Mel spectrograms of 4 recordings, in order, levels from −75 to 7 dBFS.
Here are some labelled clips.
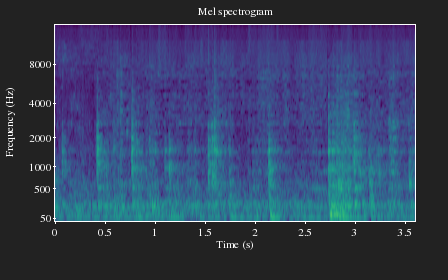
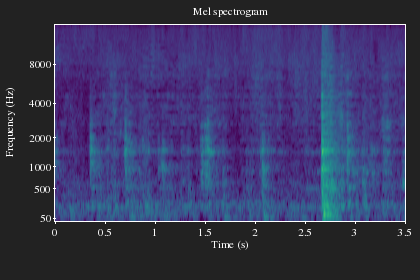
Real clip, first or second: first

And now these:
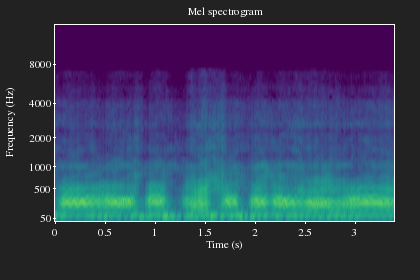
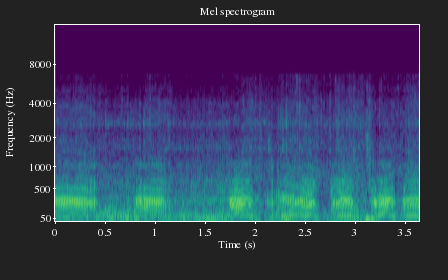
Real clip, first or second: second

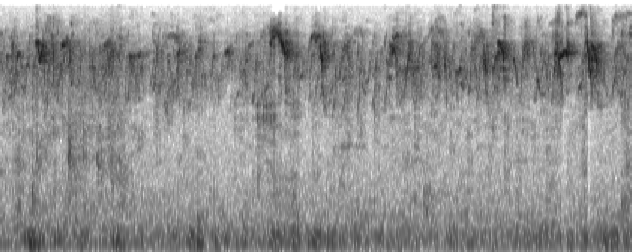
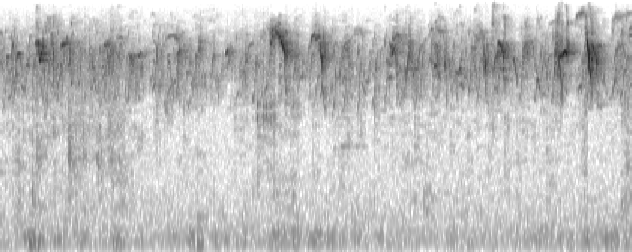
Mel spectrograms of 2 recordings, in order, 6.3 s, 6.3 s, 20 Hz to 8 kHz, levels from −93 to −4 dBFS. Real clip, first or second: second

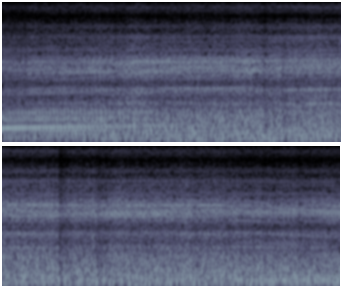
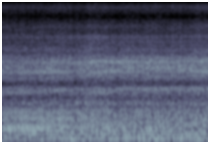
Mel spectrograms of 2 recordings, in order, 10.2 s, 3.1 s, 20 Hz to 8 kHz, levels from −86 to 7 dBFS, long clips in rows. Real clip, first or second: first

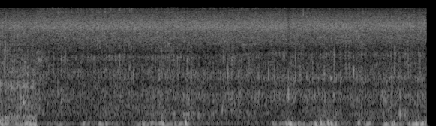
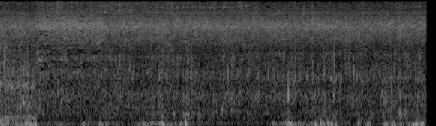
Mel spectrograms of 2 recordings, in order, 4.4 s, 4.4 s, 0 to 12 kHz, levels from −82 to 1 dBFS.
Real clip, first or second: first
